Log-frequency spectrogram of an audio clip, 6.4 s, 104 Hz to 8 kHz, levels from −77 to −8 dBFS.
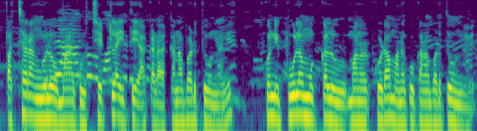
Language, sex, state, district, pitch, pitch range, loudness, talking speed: Telugu, male, Telangana, Hyderabad, 145 Hz, 135-160 Hz, -16 LUFS, 120 wpm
